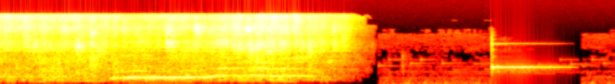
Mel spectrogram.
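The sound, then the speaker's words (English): A shower runs with a steady hiss of spraying water as a man showers, for several seconds, then cuts off abruptly, followed by a brief bright chime-like tone. “He's having a shower.”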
